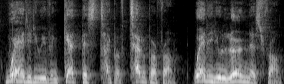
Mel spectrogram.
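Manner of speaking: mock the furious father demanding answers; father yelling at his teenage son; dad's angry retort. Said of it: "and then he says".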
